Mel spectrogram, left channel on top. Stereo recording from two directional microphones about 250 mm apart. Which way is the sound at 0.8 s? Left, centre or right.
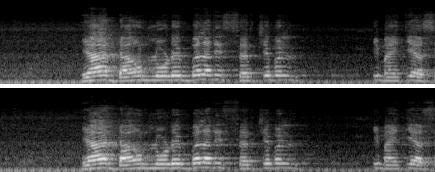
Left.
